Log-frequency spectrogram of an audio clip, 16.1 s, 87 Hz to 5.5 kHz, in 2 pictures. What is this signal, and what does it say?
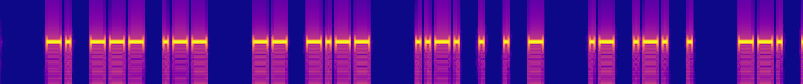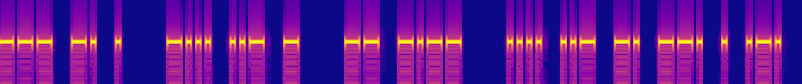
Morse code, heard as a keyed tone, about 25 wpm, spaced as for 22 wpm, 700 Hz. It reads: NOW MY FEET ARE GONE BUT MY HUNGER
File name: Pinocchio / Pinocchio ch7 18 25 ik1hge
